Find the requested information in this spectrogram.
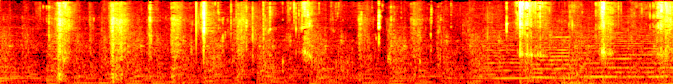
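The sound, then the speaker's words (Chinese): Chocolate biscuits being crunched and eaten, with a few faint, crisp bites and chewing crunches scattered irregularly across a quiet background. “味道怎么样？好吃吗？是你最喜欢的巧克力饼干。”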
